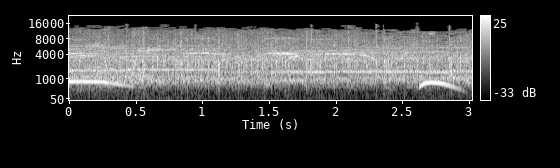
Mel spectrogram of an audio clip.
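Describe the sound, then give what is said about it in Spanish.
A large stadium crowd applauds loudly and steadily, a dense wash of clapping mixed with cheers, with a couple of sliding whistles cutting through at the start and the end. “Y quisiera escuchar ese aplauso fuerte.”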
